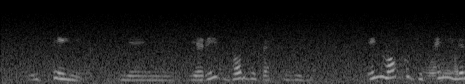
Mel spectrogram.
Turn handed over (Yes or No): No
